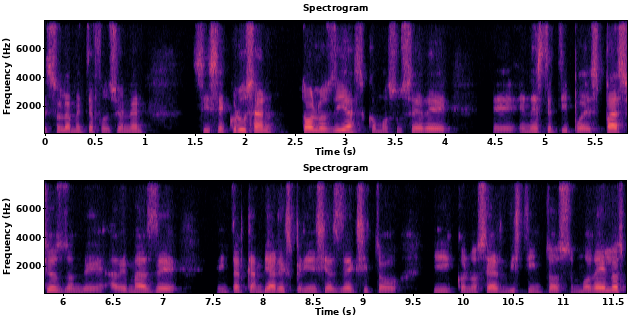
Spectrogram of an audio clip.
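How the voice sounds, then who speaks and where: A man delivers closing remarks in a mellow, dark tone, pitched a little high for a man. He pauses on fillers and repeats words while searching for phrasing. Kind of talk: closing speech at a webinar.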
